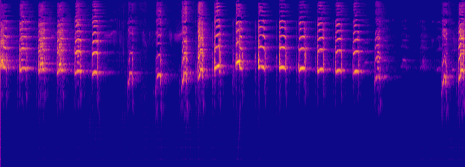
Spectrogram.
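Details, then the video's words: Red-legged seriema delivering repeated harsh yelping cries in long rhythmic runs, about two to three per second, separated by short pauses with a few softer isolated notes before the series starts again. "O Cato da siriema lindo"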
